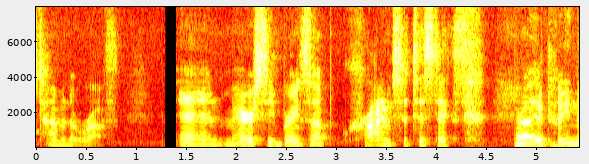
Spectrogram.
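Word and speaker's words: Marasi: How do you pronounce her name again? Is it Morassi? – Morassi, yes, sir.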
